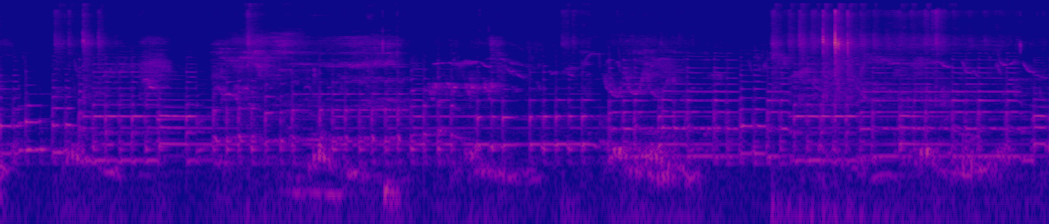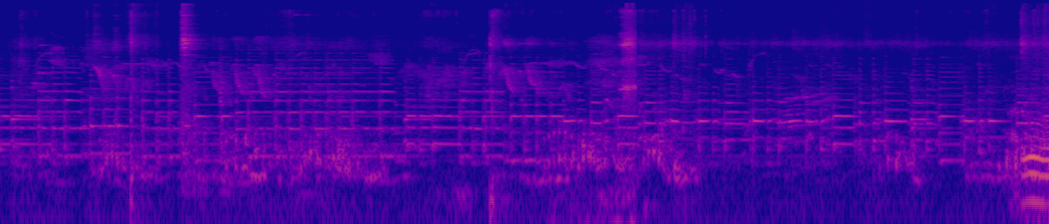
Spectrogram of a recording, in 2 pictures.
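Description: Flock of Giribaz pigeons kept in a loft, a continuous chorus of cooing and calls with scattered chirps from other birds, busy and fairly close throughout.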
